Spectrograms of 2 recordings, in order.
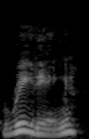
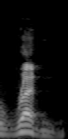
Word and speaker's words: Reading: So a word that looks like reading is pronounced Reading or Redden if you are a Pennsylvania Dutch local.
